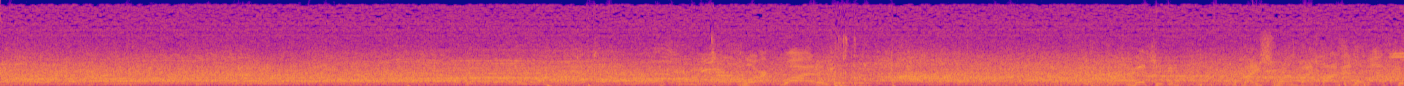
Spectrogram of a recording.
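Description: Basketball arena crowd noise during live play: a steady din of many voices, with a few louder shouts and short sharp sounds from the court, including ball bounces, about midway and near the end.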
